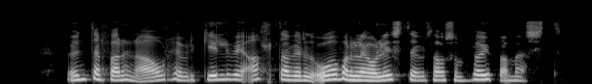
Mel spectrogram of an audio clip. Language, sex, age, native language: Icelandic, female, 60-69, Icelandic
